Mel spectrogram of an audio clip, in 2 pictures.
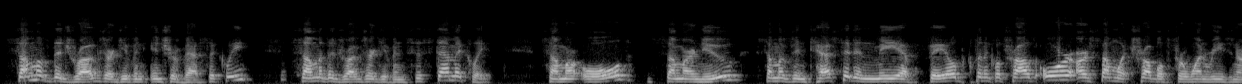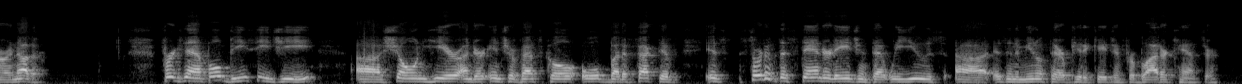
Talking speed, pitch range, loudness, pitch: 160 wpm, 120-160 Hz, -24 LUFS, 130 Hz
